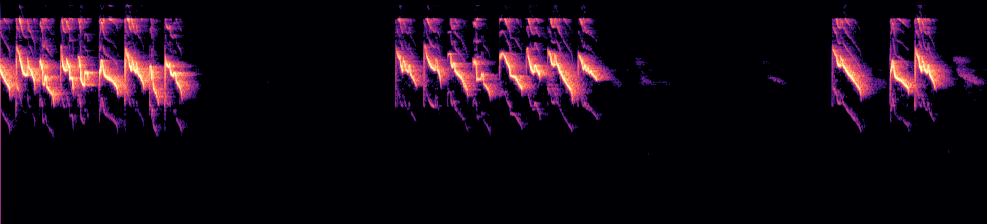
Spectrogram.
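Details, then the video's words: White-eye in 'ngalas nembak' song, used to encourage young birds to sing: two fast two-second runs of high, thin, descending whistled notes separated by silence, followed by a few sharper, isolated downward slurs near the end. "Burung Pleci Gacor Ngalas Nembak"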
